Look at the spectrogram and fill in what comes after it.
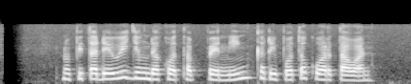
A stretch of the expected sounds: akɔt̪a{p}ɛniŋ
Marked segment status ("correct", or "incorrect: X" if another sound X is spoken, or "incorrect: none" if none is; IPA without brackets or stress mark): correct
